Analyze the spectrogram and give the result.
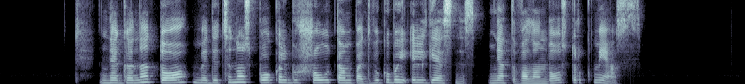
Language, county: Lithuanian, Kaunas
